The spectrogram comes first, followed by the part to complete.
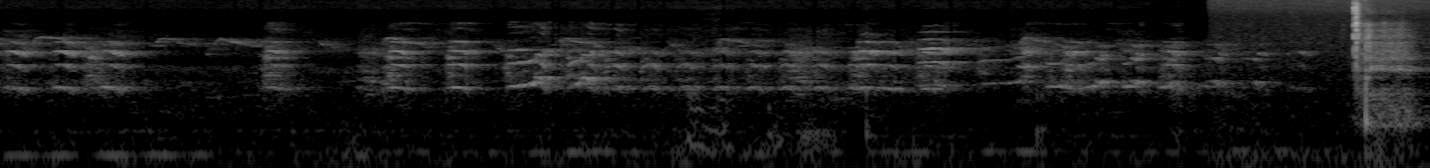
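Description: Very faint, short bird calls repeating on and off, fading out near the end.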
